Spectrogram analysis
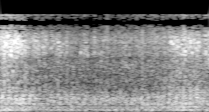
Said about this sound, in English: Look out, Kolu! That plane's flying pretty low.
